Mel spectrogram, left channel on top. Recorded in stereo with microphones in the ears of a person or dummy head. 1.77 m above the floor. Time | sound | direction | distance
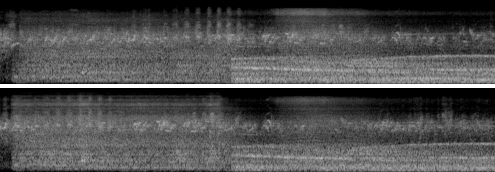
0.1 | breathing | 60° right (ahead or behind) | 5.5 m
2.3 | a siren | 35° left (ahead or behind) | 3.5 m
